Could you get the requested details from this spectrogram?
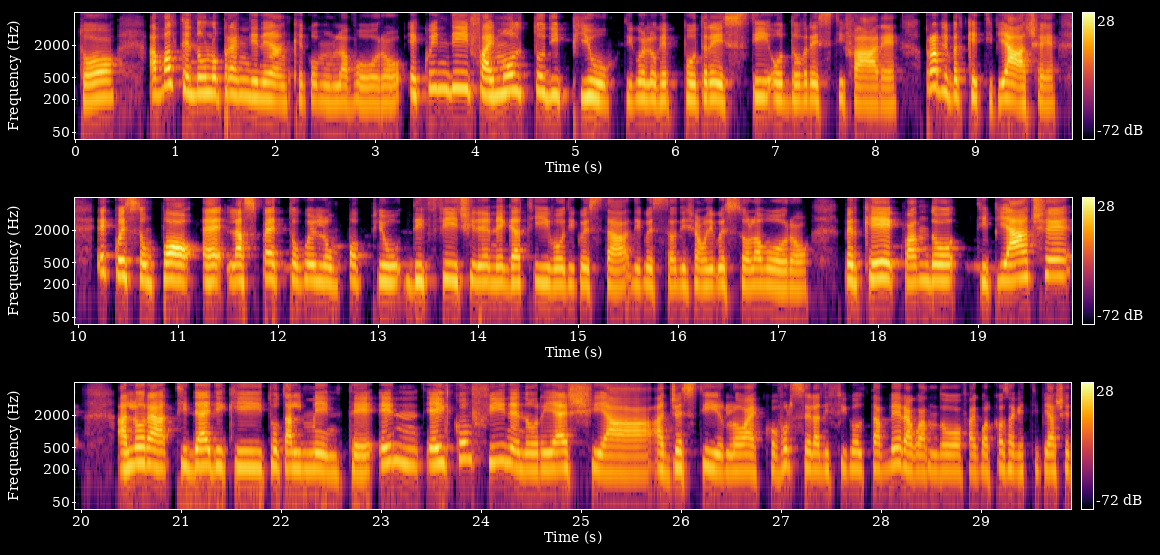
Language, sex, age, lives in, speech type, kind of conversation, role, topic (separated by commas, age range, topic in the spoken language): Italian, female, 60-64, Italy, conversation, podcast, guest, Come gestisci la situazione quando il lavoro invade la tua vita privata?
